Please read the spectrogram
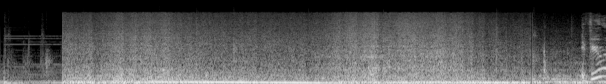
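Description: Brief music, then a motorboat under way: a steady low engine rumble under loud rushing wind and water noise, ending just before the close.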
